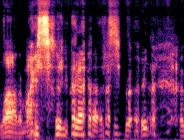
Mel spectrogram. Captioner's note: laughter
